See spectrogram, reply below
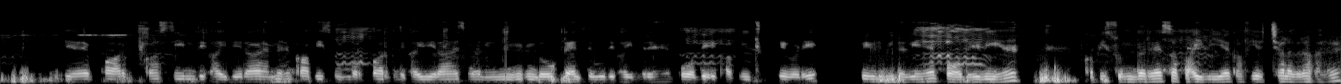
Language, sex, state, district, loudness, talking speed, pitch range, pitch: Hindi, male, Uttar Pradesh, Etah, -20 LUFS, 220 wpm, 120-175 Hz, 130 Hz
